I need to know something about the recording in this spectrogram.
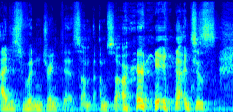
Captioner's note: laughs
